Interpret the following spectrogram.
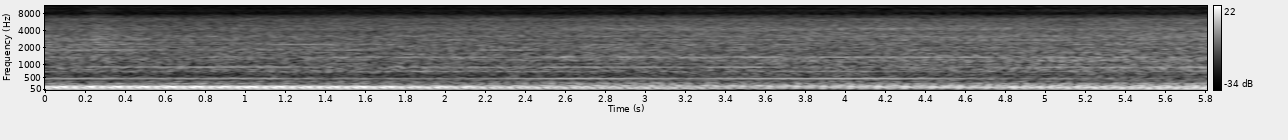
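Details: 2005 Jeep Grand Cherokee 5.7 HEMI V8 idling with AC on and the new 16-inch SPAL electric fan, replacing the hydraulic fan, running: smooth, even idle with steady fan hum, no misses or knocks; normal.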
